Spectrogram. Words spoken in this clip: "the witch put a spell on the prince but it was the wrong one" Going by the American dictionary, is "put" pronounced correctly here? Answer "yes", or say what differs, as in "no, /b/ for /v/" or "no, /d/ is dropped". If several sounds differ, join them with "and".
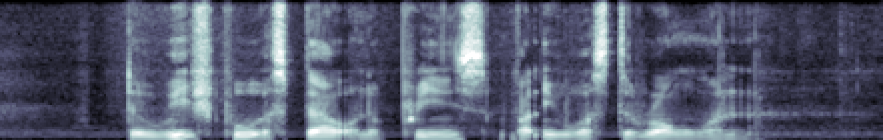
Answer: no, /t/ is dropped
